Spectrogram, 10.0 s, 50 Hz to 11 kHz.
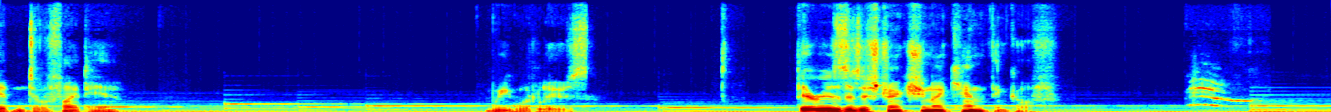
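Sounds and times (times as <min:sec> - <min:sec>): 
speech: 0:00.0 - 0:01.0, 0:03.6 - 0:04.5, 0:05.4 - 0:08.0
video game cat meow from an illusion spell: 0:08.9 - 0:09.6.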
